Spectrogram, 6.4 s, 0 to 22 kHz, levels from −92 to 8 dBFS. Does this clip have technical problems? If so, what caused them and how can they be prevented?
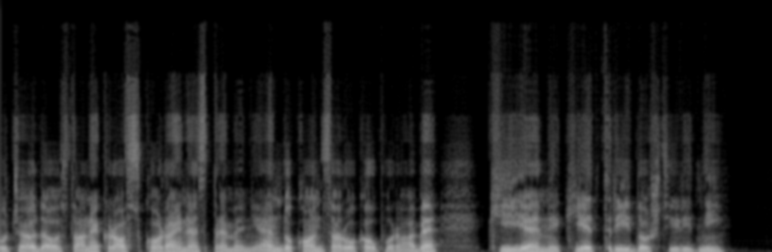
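Yes. The whole speech clip carries Opus compression artefacts, and they're plainly audible: the sound turns grainy and rough rather than swirly, with a noisy, hissy texture where finer detail should be. It's likely from Opus running in its music (CELT) mode at a low bitrate, around 16 kbps. The encoder keeps each band's energy but fills starved bands with noise or folded copies of lower ones. To prevent it, encode at a higher bitrate or keep an uncompressed master.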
